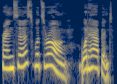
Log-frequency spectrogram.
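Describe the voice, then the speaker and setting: A woman's voice: medium pitch, moderate pace, darkish tone, no room sound, studio quality, natural voice. A woman voicing a wealthy, doting father who speaks urgently and gives orders. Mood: worried.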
